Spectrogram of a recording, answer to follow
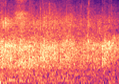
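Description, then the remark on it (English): One woman claps steadily throughout, a dense, continuous patter of hands with no talking over it, holding an even loudness from start to finish. “I got one woman clapping for you.”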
